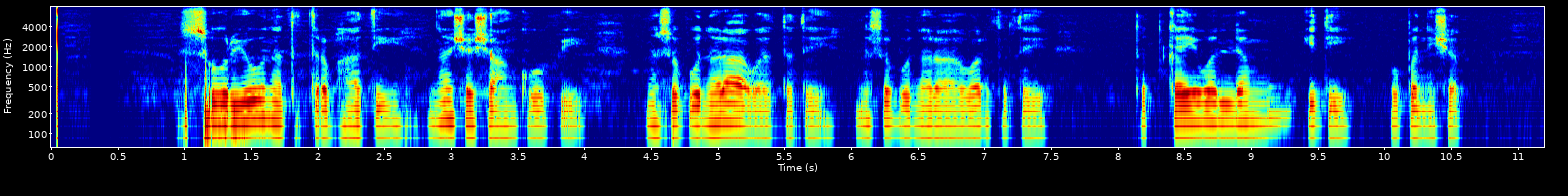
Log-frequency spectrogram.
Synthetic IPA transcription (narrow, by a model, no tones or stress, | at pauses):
suːɾjoːnɐt̪ɐ̥t̪ɾɐbʱaːt̪inɐʃɐʃaːŋkoːpḭ | nɐsɐpunɐɾaːʋɐɾt̪ɐt̪eːnɐsɐpunɐɾaːʋɐɾt̪ɐt̪eː | t̪ɐt̪kɐjʋɐljɐmit̪i | upɐniʃɐt̪̚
